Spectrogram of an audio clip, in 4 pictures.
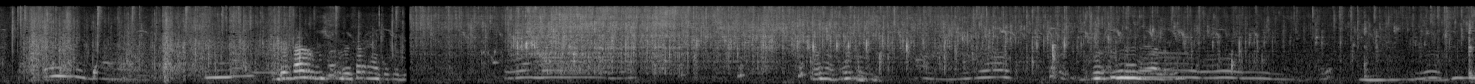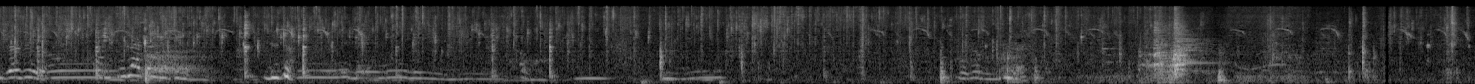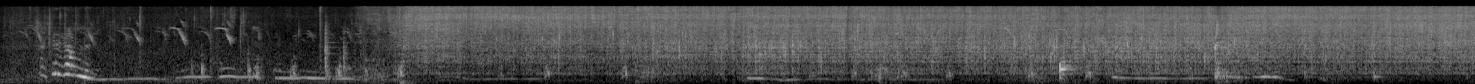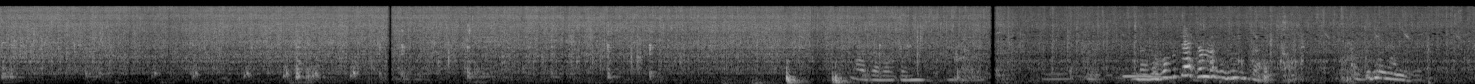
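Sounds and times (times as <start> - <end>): vegetables sizzling in wok: 0.0 - 59.0
small birds chirping: 0.4 - 26.2, 27.0 - 33.5, 36.9 - 50.9, 52.8 - 59.0
chickens clucking: 13.6 - 21.4, 22.9 - 33.6.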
